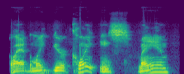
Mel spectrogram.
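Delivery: bad, fake put-on American accent. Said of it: "What's this accent you guys try to do".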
